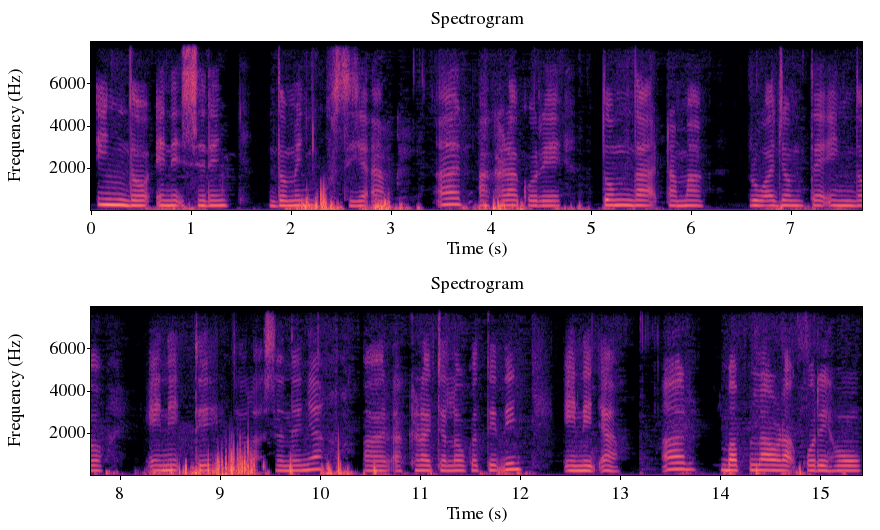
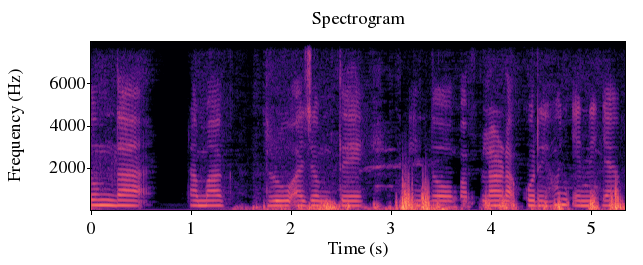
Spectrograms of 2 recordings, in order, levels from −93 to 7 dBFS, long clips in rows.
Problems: background sounds at intervals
